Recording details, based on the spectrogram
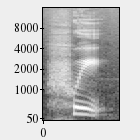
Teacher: pronounced by rounding the lips like with the W, but blowing. To get the idea, pretend you are blowing out a candle. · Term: XW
